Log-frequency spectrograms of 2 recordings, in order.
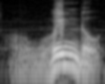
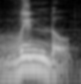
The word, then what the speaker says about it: window: pronounced like this work wherever there is w in spelling window it is not a window it is window van van w i n d w window w i n g wing not wing v-i-n-e-wine w-i-n-u wine so wherever we have got w in the spelling it should be pronounced with the two labial lips as the active and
